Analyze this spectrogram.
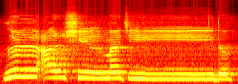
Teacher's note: مجید، یہاں پر پھر یا مدہ ہے، اس کو وہی 3 الف کے برابر کھینچ کر پڑھیں گے، کیونکہ دال کے اوپر پیش ہے، اس کو ساکن کے ساتھ تبدیل کر کے یا مدہ کو ہم نے 3 الف کے برابر کھینچ کر پڑھنا ہوگا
